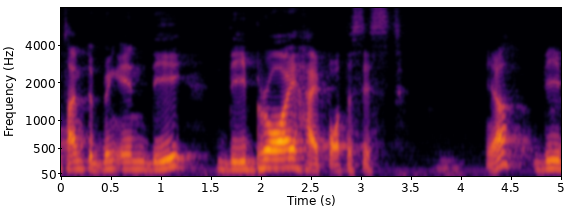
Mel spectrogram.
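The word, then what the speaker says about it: de Broglie: to bring in the deploy hypothesis yeah the bra hypothesis this is in your notes it's pronounced as the broy hypothesis just like must belong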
